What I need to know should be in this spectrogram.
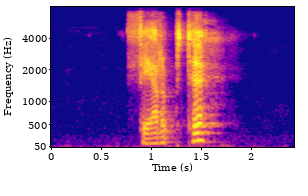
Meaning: inflection of färben: 1. first/third-person singular preterite 2. first/third-person singular subjunctive II
- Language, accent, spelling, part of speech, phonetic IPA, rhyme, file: German, Austria, färbte, verb, [ˈfɛʁptə], -ɛʁptə, De-at-färbte.ogg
